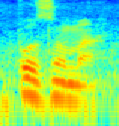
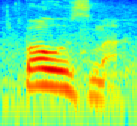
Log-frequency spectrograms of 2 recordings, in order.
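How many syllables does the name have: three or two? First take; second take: three; two. First: The name is said with three syllables. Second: The name is said with two syllables. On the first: This is the traditional local pronunciation. "the proper pronunciation of the Nzima people in the Western region" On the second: This is the English-adapted pronunciation. "the anglicized version ... The long O, two syllables"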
